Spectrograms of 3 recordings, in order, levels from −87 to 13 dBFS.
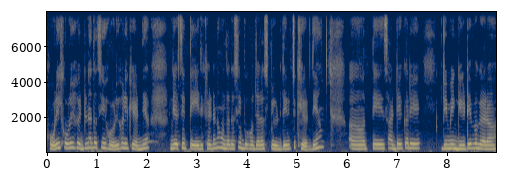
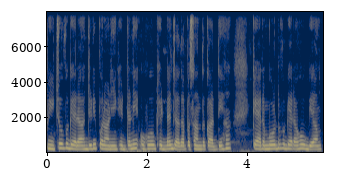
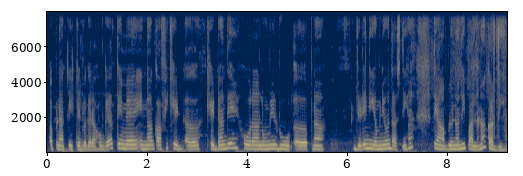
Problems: continuous background conversations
